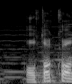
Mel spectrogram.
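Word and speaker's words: 男: Otoko, male, accent on the last syllable.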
